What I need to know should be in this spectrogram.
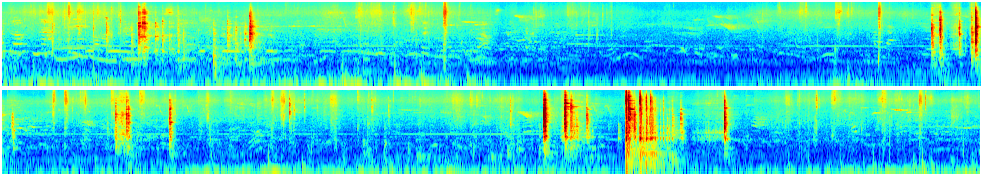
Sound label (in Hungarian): retesszel faajtó bezárása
